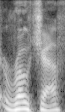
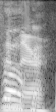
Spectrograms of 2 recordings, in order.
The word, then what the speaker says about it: Rocha: Did I get your name right? – You did. Rocha? Yeah. – Okay. Rocha? – Yes. – Lourdes Rocha. We got it.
